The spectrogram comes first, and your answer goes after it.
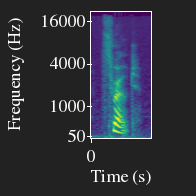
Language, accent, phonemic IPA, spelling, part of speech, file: English, US, /ˈθɹoʊt/, throat, noun / verb, En-us-throat.ogg
- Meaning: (noun) 1. The front part of the neck 2. The gullet or windpipe 3. A narrow opening in a vessel 4. Short for station throat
